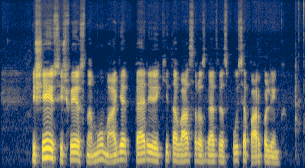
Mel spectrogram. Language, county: Lithuanian, Klaipėda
